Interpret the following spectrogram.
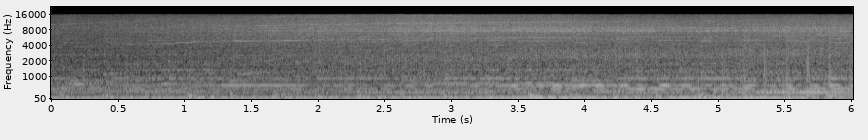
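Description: Film sound effect of a homemade machine powering up: a deep, heavy rumbling hum with a faint rising whine, swelling over several seconds and easing near the end, under a droning film score.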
